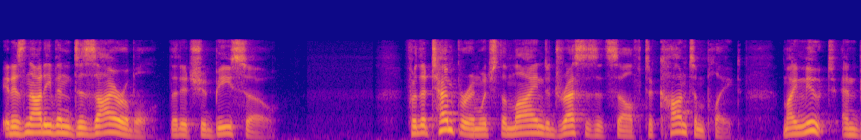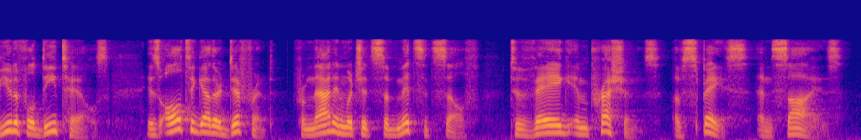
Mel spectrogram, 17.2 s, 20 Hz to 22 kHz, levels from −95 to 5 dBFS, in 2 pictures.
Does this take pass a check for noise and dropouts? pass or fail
pass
